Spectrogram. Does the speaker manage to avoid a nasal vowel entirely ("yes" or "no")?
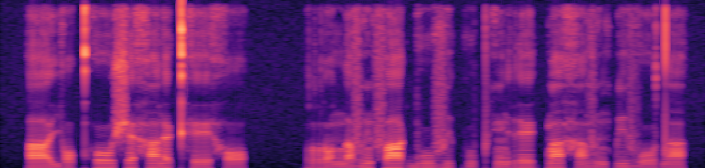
no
